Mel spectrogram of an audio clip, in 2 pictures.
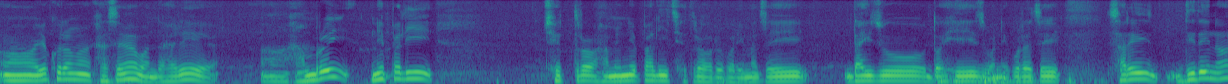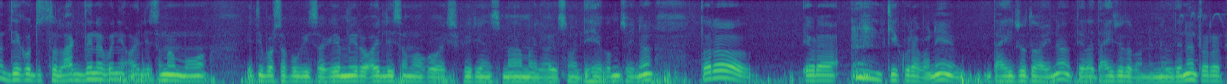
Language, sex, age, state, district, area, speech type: Nepali, male, 30-45, West Bengal, Jalpaiguri, urban, spontaneous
